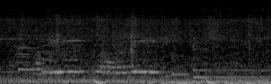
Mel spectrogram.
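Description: Homemade ghee from buffalo milk cream bubbles and sizzles in a pan as a steady, moderately loud crackle, with faint tonal hums and a couple of brief scraping sweeps.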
